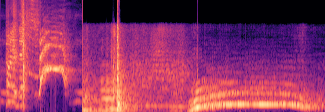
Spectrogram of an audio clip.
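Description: A young woman's high-pitched squeals and a long drawn-out scream in fright at a twisted latex modelling balloon she fears will pop, with one sharp snap about two seconds in.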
